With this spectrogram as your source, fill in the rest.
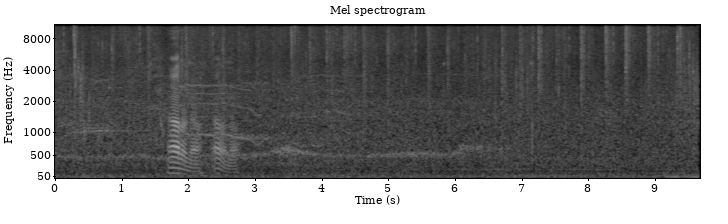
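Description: Footsteps run quickly over sand and gravel.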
